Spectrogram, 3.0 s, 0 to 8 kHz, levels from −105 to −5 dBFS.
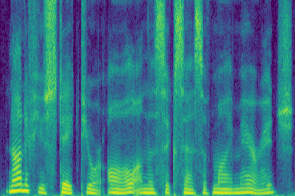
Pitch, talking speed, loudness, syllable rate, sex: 155 Hz, 245 wpm, -18 LUFS, 5.7 syllables/s, female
